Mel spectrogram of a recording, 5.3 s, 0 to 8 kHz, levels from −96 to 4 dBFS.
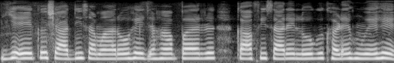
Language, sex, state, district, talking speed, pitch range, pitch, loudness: Hindi, female, Bihar, West Champaran, 150 wpm, 220-240 Hz, 225 Hz, -11 LUFS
